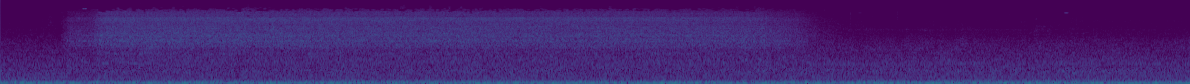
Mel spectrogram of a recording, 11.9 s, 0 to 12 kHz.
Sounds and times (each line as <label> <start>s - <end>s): locomotive passes slowly 0.0s - 11.9s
